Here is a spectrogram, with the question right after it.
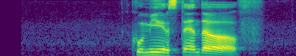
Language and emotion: Russian, positive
